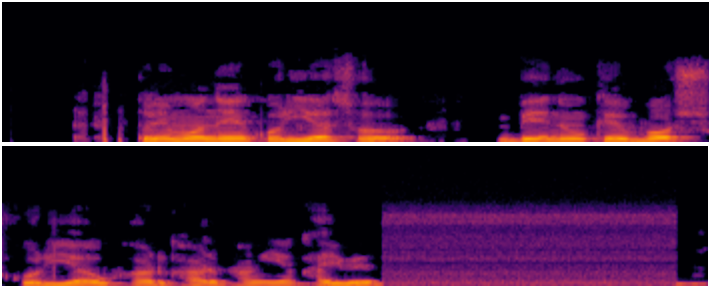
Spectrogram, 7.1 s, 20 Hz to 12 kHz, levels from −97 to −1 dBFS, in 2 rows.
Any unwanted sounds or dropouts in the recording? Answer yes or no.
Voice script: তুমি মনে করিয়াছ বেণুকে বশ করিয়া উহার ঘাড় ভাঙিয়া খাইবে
no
